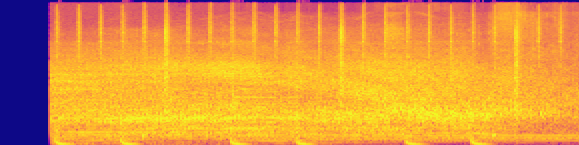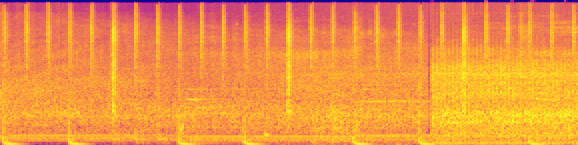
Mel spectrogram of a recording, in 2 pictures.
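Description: A car driving at road speed while dragging a Lowepro camera backpack behind it, with loud steady road roar and rumble and regular rhythmic thumps repeating about every second as the bag bounces along the surface.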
